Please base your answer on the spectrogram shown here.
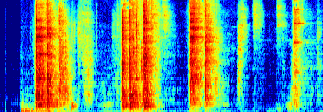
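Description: Dishes, pots and pans clatter and clink in a few separate bursts of dishwashing at home, loud and close with short pauses between, ending in a smaller clink.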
